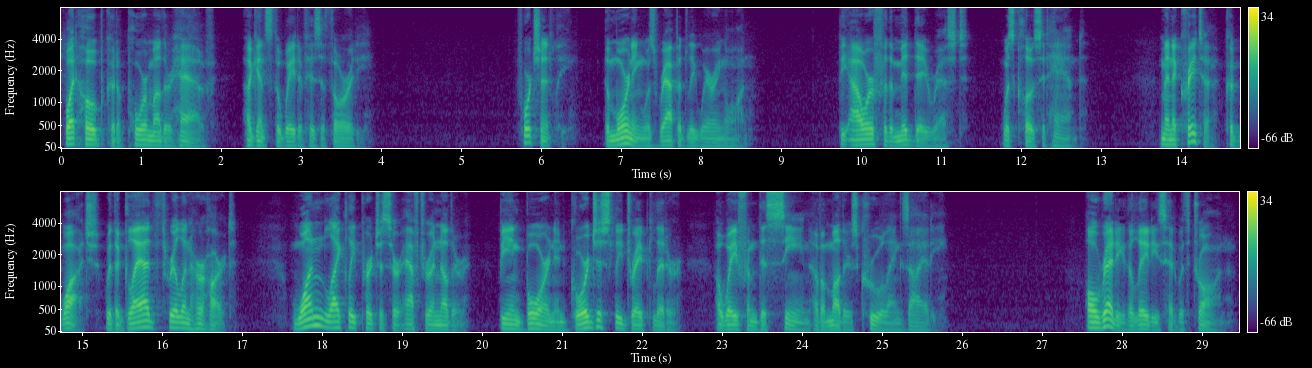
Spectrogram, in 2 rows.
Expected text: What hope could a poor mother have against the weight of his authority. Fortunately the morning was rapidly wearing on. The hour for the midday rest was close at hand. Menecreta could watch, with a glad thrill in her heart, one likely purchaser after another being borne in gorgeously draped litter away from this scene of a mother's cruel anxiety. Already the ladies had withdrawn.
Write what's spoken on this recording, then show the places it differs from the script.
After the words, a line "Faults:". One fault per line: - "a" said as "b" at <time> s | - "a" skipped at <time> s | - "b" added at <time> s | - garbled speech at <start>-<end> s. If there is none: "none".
What hope could a poor mother have against the weight of his authority. Fortunately the morning was rapidly wearing on. The hour for the midday rest was close at hand. Menecreta could watch, with a glad thrill in her heart, one likely purchaser after another being borne in gorgeously draped litter away from this scene of a mother's cruel anxiety. Already the ladies had withdrawn.
Faults:
none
